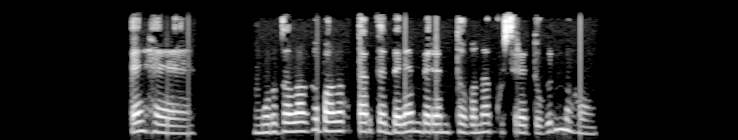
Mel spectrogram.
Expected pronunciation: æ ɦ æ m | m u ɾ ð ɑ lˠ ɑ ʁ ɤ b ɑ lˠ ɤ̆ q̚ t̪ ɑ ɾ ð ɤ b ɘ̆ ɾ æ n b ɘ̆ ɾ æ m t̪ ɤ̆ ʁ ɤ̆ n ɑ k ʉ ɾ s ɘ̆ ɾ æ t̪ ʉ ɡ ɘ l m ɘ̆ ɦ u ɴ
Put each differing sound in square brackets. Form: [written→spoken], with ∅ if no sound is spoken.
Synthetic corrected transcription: æ ɦ æ [m→∅] | m u ɾ ð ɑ lˠ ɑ ʁ ɤ b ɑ lˠ ɤ̆ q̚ t̪ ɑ ɾ ð ɤ b ɘ̆ ɾ æ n b ɘ̆ ɾ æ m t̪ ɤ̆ ʁ ɤ̆ n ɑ k ʉ [ɾ→∅] s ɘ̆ ɾ æ t̪ ʉ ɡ ɘ l m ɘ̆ ɦ u ɴ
